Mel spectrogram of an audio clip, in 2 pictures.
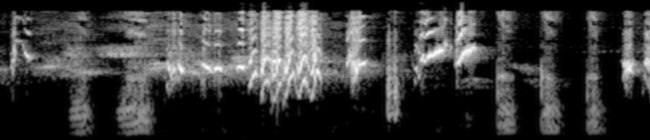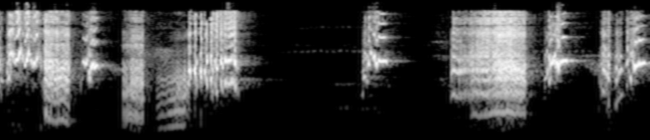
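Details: Energetic song of a young Javan myna nodding its head: dense chattering, rattles and squeaky whistles in quick succession, a brief pause, then more broad harsh bursts and chirps.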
